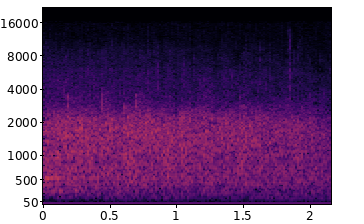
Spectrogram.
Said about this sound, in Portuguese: Você pode aplaudir o Senhor por essa promessa na sua vida? Glória a Deus.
